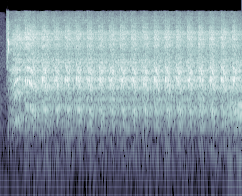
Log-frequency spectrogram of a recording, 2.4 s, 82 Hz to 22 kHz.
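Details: Honda CB650R that will not start, cranking while scan tool shows fuel pump control ON: fast even starter whirr that never catches; cranks but no start, ECU commands pump yet pump not running, pump faulty.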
